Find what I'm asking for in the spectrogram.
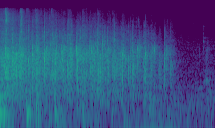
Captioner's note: applause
